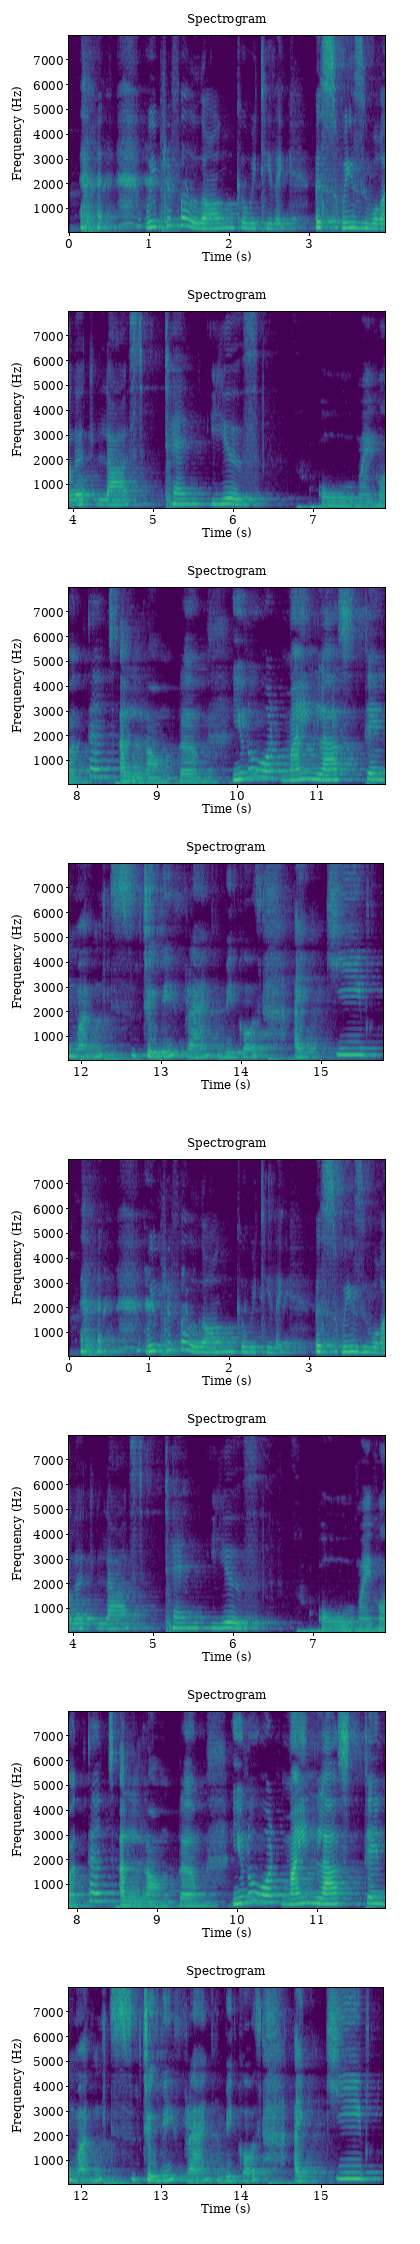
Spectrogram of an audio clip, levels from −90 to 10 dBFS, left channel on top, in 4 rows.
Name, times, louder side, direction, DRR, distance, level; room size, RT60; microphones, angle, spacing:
voice 1, 0.1-4.8 5.1-6.3, left 1 dB, 30° left, 6 dB, 2.1 m, -26 dB
voice 2, 7.1-15.6, right 3 dB, 35° right, 6 dB, 2.0 m, -26 dB
25.5 x 22.5 x 8.2 m, 0.99 s
head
